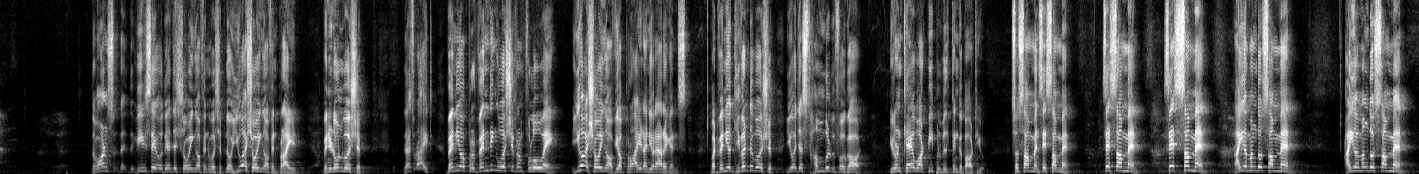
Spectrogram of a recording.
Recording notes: Preached at Sunday Service. At Revelation Church.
